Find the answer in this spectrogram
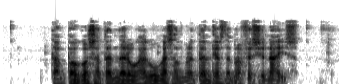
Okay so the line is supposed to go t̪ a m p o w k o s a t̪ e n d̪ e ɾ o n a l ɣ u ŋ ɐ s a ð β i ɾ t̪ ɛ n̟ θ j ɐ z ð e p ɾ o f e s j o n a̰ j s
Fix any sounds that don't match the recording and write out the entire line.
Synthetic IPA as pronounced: t̪ a m p o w k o s a t̪ e n d̪ e ɾ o ŋ a l ɣ u ŋ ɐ s a ð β e ɾ t̪ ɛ n̟ θ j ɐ z ð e p ɾ o f e s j o n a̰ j s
